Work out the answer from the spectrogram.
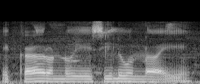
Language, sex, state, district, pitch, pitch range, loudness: Telugu, male, Telangana, Hyderabad, 125 Hz, 125-135 Hz, -13 LUFS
